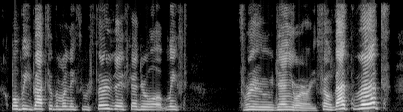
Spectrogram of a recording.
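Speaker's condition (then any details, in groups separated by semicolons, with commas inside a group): Cerebral palsy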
